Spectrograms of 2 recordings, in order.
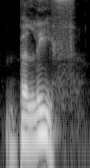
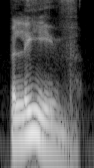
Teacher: a little bit of a difference at the end here as well, with f turning to v. Believe.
